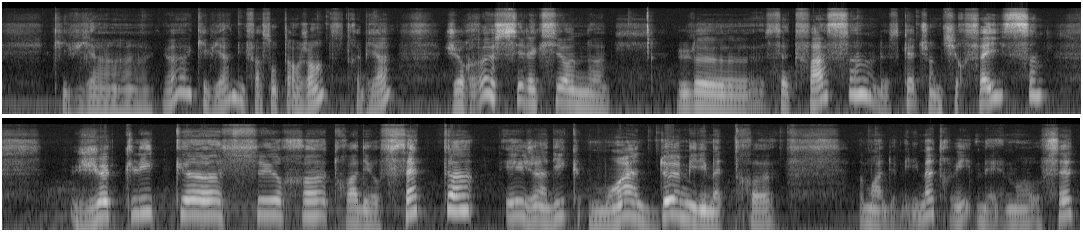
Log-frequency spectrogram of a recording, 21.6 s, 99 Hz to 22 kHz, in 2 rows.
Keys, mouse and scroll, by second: 0.8 scroll up 1, 1.4 right click, 2.1-4.2 drag, 7.5 click, 13.2 click, 14.4 click, 16.1 click, 17.3 -, 17.7 KP_2, 18.1 Return, 20.4 click.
